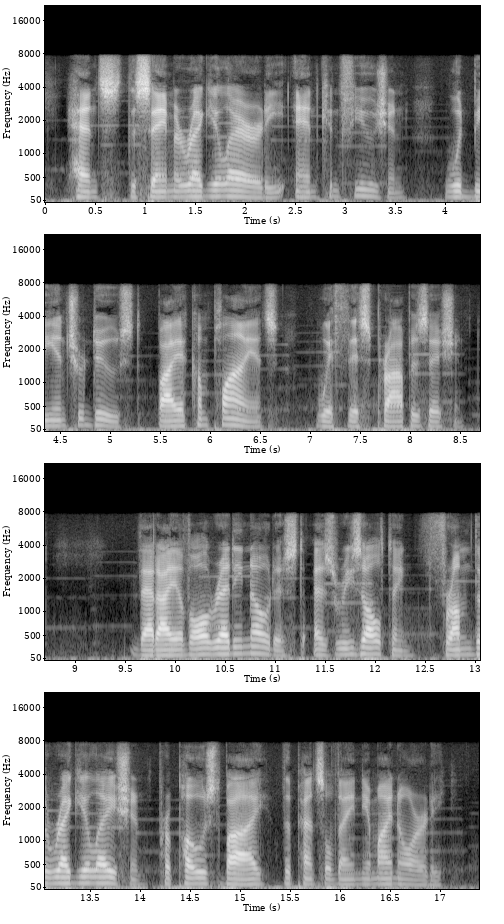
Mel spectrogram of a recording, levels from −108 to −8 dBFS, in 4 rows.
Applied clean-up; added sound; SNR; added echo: neural separator model SepFormer DNS4.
